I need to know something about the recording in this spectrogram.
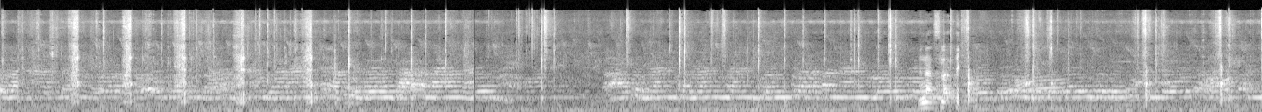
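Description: A knife chops through ginger.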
